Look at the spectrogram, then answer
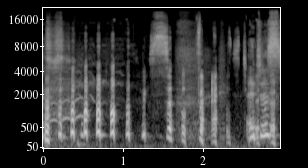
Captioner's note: laughing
